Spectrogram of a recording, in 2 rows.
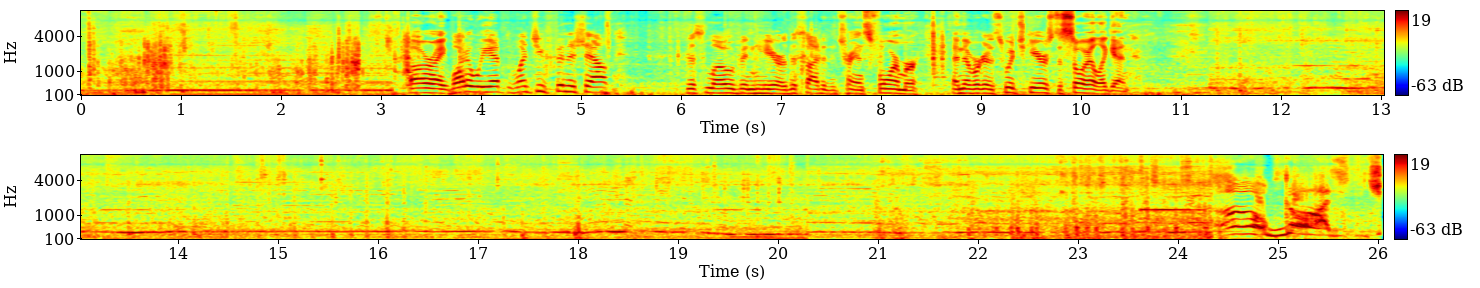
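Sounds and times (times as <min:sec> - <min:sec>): loader engine at high revs: 0:00.0 - 0:03.3, 0:11.2 - 0:24.4.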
